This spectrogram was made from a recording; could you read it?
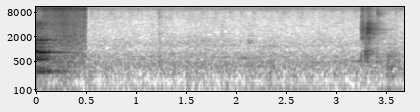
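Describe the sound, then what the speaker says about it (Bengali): Nol papad frying fast in very hot mustard oil: a loud crackling sizzle for about half a second, then near-quiet, then a second short sizzling burst near the end. "এই দেখো পাঁপড় সেই নল পাঁপড়গুলো হয় সেইগুলো ছটপট ভেজে নিই"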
